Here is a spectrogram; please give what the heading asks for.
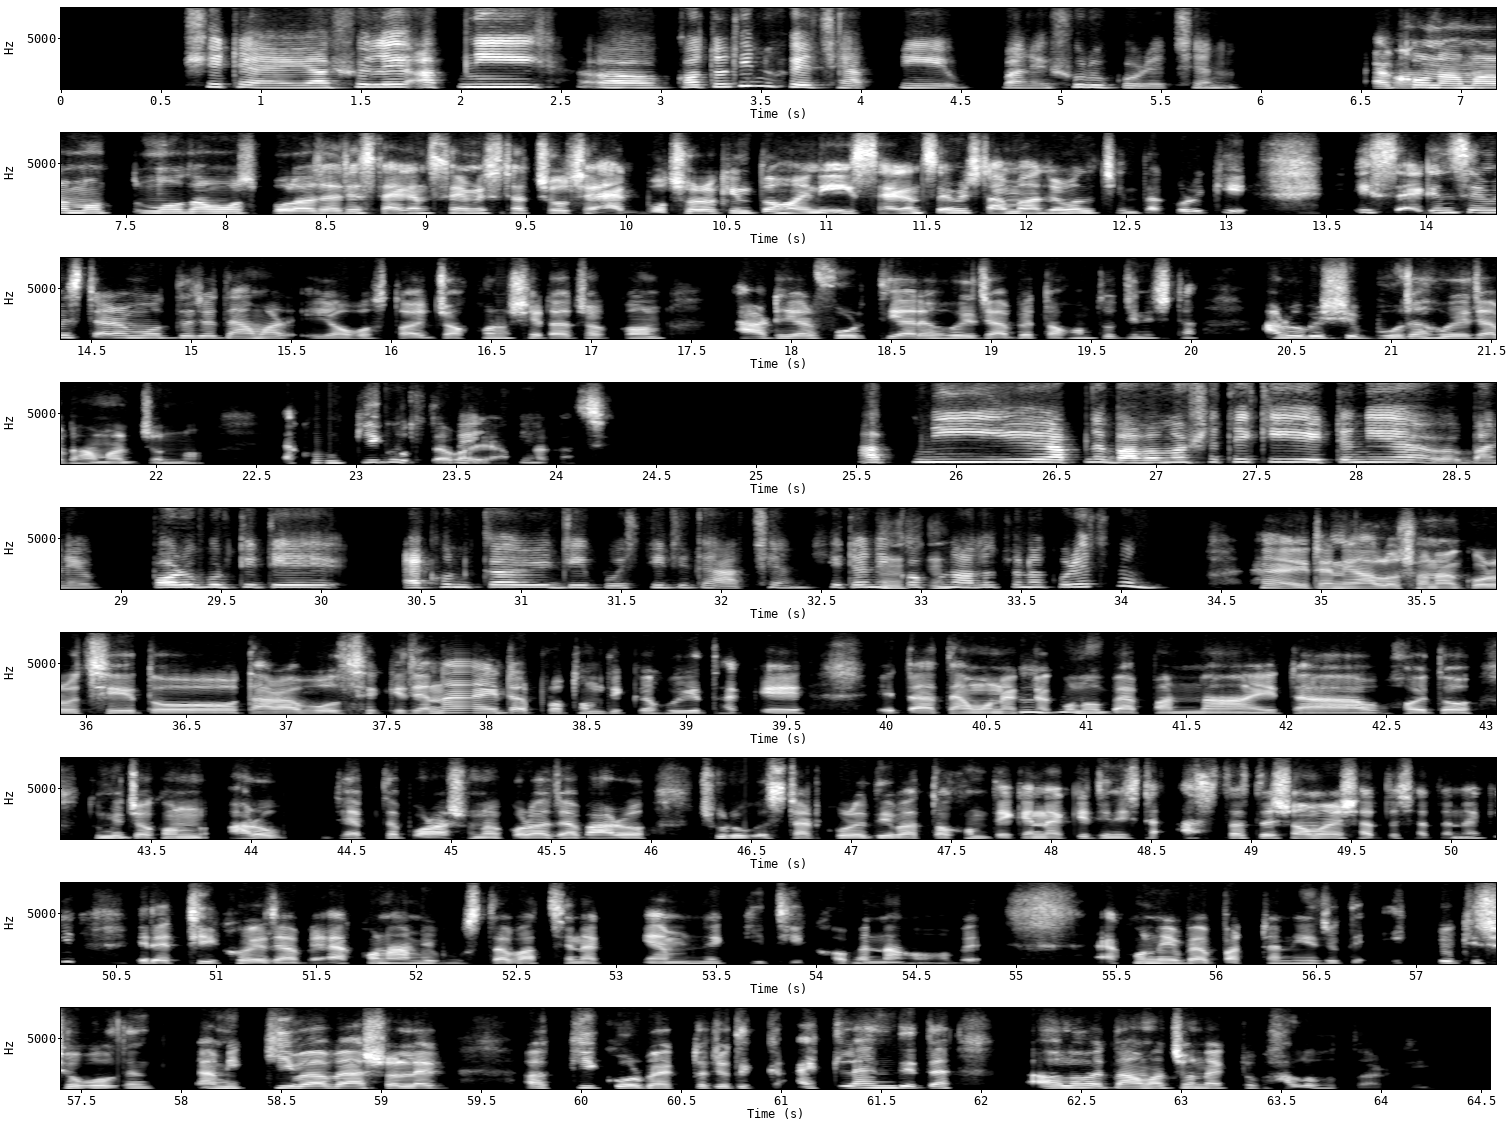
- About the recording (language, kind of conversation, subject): Bengali, advice, পরিবারের প্রত্যাশা মানিয়ে চলতে গিয়ে কীভাবে আপনার নিজের পরিচয় চাপা পড়েছে?
- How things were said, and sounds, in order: in English: "depth"; in English: "guideline"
